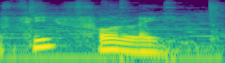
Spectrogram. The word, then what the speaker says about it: fifolet: Na Louisiana, onde é mais famoso, é chamado de fifolet. pronunciado fifolei.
